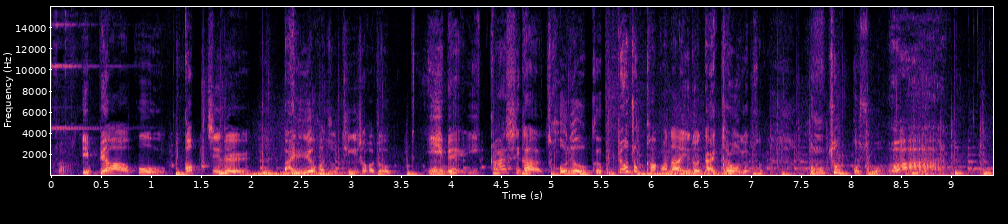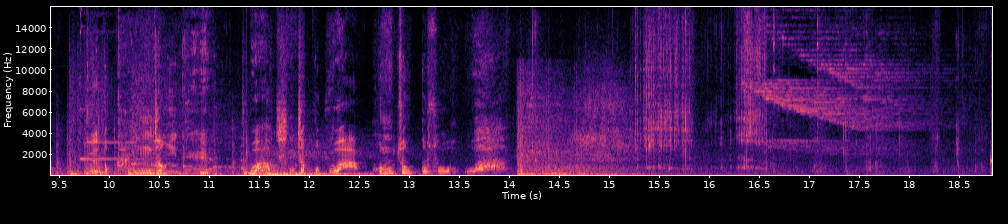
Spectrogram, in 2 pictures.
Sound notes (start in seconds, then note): 15.0 Crunch; 15.1 the sound alone tells you how crispy it is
